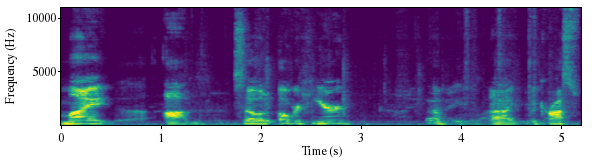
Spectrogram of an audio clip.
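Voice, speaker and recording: With audible room echo around him, a man talks at a very slow pace and a fairly high pitch, leaving long, frequent pauses. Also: fairly even intonation. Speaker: card game youtuber. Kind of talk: live stream casual card game play. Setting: live stream, in person across a table. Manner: halting, repeats words.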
